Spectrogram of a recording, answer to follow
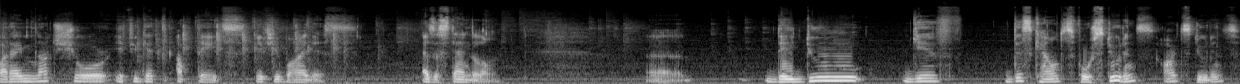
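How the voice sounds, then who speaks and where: A man's very slow, medium-pitched voice with a non-native accent, ordinary pitch variation, long and frequent pauses, and noticeable background noise. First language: not English. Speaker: animator streamer. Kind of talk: casual live stream chat while drawing.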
